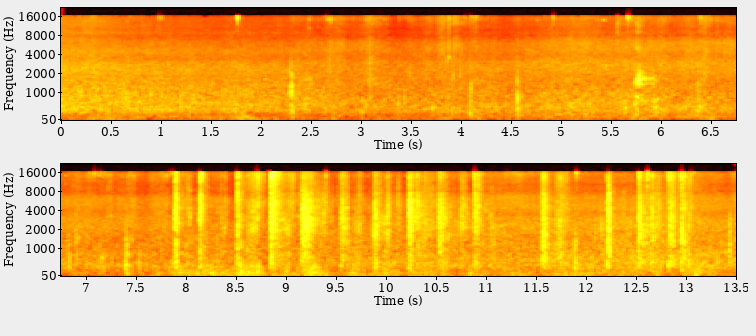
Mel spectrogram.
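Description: Waves wash over rocks and break on the shore.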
